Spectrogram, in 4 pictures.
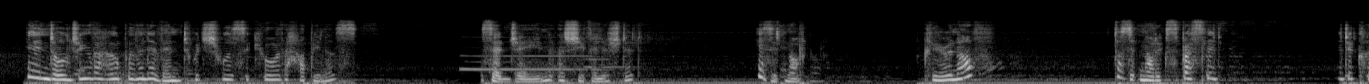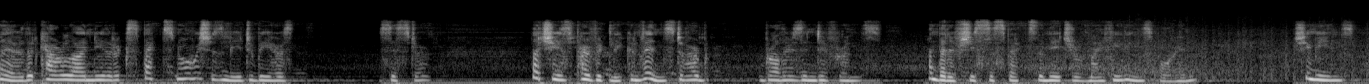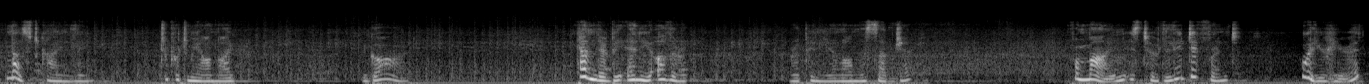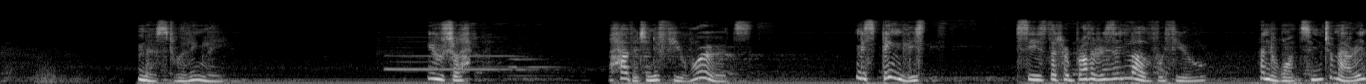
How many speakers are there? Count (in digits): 1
